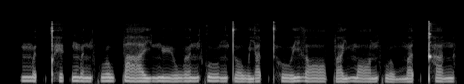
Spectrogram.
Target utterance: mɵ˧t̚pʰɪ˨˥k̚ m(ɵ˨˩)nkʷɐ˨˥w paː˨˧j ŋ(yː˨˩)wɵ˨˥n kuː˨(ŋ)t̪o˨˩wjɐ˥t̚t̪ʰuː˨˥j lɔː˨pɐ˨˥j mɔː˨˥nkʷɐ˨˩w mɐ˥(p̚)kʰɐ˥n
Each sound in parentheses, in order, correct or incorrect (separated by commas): correct, correct, correct, incorrect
